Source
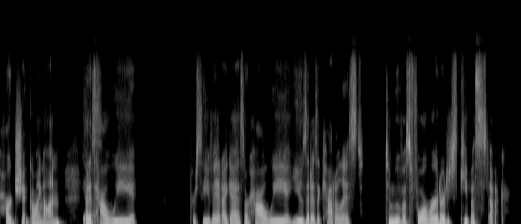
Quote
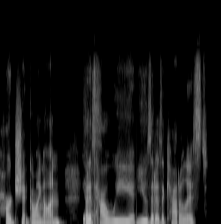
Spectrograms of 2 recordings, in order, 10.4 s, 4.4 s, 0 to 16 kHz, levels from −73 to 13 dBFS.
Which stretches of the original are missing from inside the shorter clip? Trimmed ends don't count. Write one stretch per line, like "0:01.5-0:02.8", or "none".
0:02.7-0:05.8

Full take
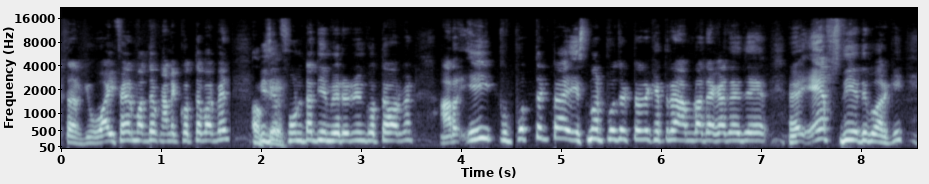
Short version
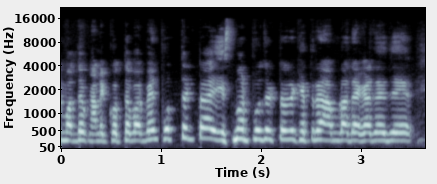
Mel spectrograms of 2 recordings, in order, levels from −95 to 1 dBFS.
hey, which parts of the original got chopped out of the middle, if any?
0:01.7-0:04.5

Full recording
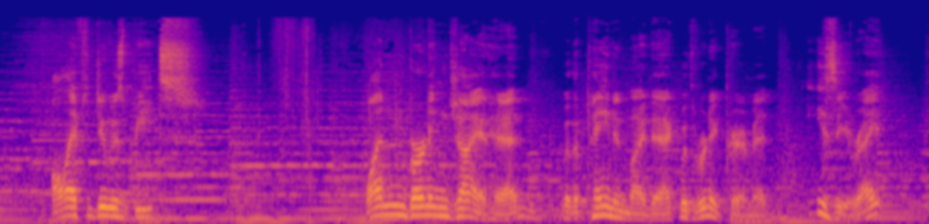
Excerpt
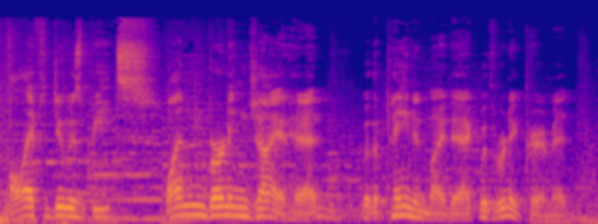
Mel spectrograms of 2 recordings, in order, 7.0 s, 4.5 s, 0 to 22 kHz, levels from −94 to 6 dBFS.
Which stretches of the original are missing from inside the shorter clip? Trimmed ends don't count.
0:01.4-0:02.5

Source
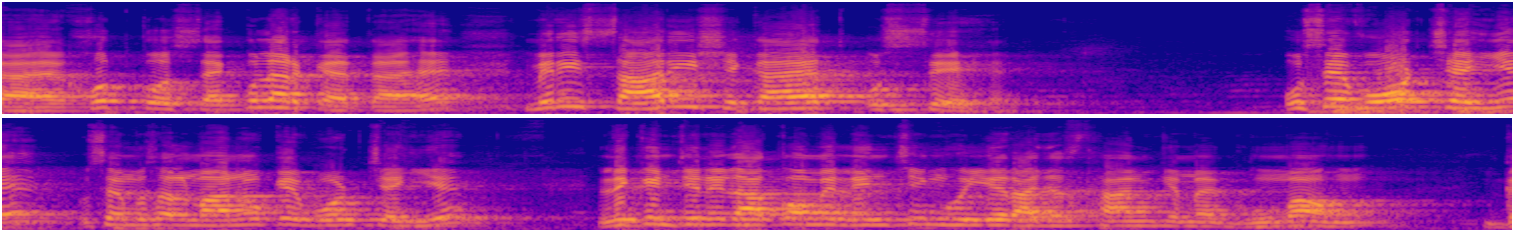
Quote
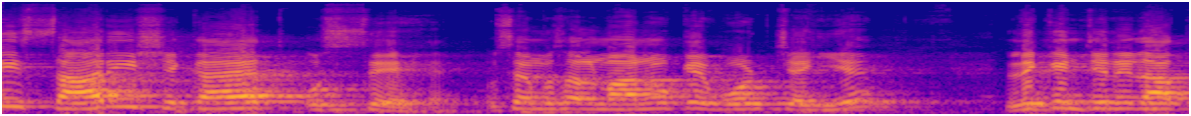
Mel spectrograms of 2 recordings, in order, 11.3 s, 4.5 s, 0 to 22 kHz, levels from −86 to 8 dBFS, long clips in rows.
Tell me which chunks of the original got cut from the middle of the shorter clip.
0:03.9-0:05.9

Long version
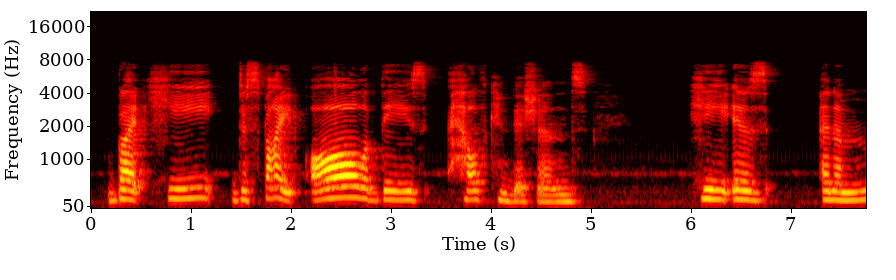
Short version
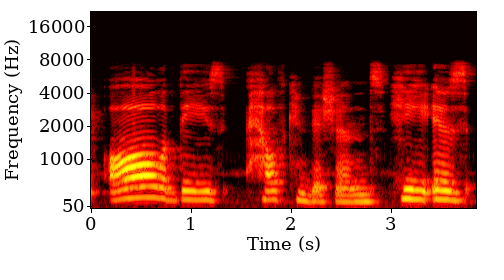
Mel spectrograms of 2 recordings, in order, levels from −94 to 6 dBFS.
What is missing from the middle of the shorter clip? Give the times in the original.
0:04.9-0:05.9

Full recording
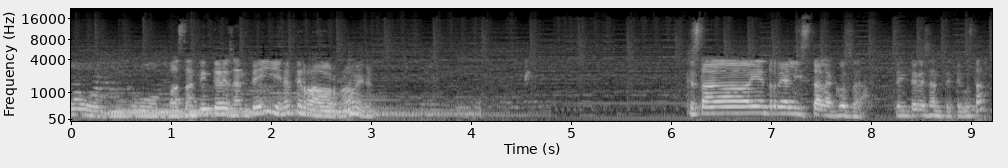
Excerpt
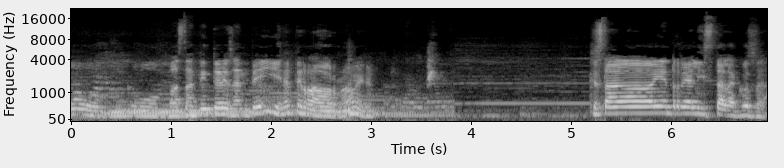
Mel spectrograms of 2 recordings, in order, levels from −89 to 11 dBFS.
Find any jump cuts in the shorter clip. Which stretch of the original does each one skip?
0:03.2-0:04.1

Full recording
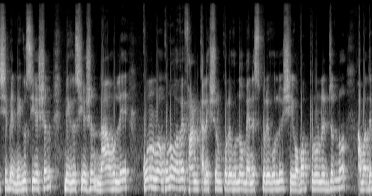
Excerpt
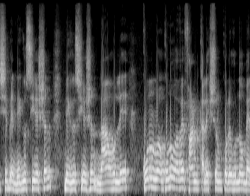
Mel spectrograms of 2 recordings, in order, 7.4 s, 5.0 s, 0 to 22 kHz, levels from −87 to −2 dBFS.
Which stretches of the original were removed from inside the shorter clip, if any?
none

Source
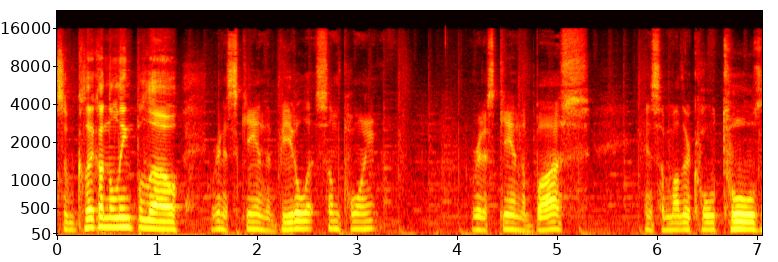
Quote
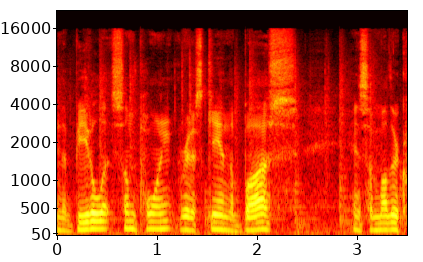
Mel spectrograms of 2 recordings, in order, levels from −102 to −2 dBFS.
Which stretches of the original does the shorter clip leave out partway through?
0:03.2-0:04.1

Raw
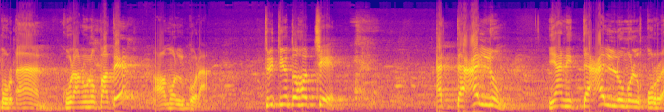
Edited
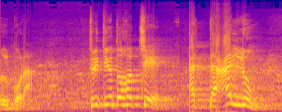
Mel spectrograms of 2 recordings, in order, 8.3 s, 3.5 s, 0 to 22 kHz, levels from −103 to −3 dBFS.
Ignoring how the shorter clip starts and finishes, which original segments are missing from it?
0:04.4-0:05.3

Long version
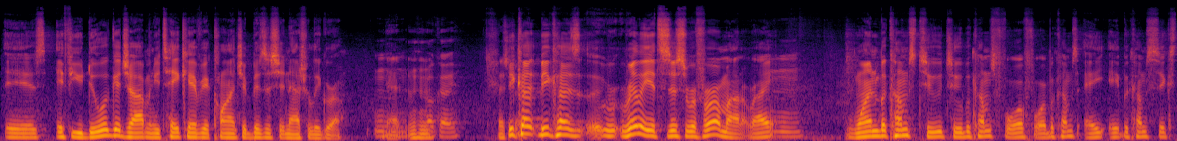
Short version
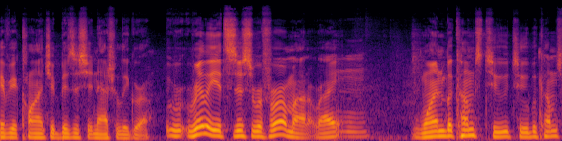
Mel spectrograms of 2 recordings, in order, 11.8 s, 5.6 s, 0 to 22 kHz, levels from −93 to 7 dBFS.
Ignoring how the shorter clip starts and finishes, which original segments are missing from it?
0:03.5-0:05.9

